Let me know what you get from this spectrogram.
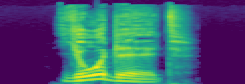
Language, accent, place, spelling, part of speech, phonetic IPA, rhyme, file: German, Germany, Berlin, jodelt, verb, [ˈjoːdl̩t], -oːdl̩t, De-jodelt.ogg
- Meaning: inflection of jodeln: 1. third-person singular present 2. second-person plural present 3. plural imperative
